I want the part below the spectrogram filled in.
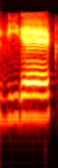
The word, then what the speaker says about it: Vedic: How do you say it? – It's Vedic, which means Vedic. It's from the Vedas.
